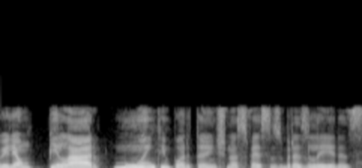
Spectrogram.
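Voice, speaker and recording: A woman with a southeastern Brazilian accent, fairly low in pitch, with ordinary pitch variation at a moderate pace. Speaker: podcast co-host, teacher. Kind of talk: casual educational chat. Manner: animated.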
